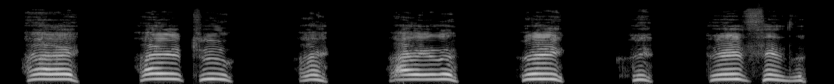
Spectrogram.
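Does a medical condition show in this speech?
Yes: cerebral palsy.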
